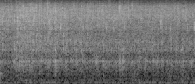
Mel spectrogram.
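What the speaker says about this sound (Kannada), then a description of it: "ಎಣ್ಣೆ ಒಂದು ಸ್ವಲ್ಪ ಬಿಸಿ ಆದಮೇಲೆ ಕಟ್ ಮಾಡಿ ಇಟ್ಕೊಂಡಿರುವಂಥ ಪನ್ನೀರ್ ಕ್ಯೂಬ್ಗಳನ್ನು ಹಾಕ್ಕೊಳ್ತಾ ಇದ್ದೀನಿ" Paneer cubes frying in hot oil in a pan for paneer masala, a loud continuous hiss and sizzle with slight crackling, close up and with no talking.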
